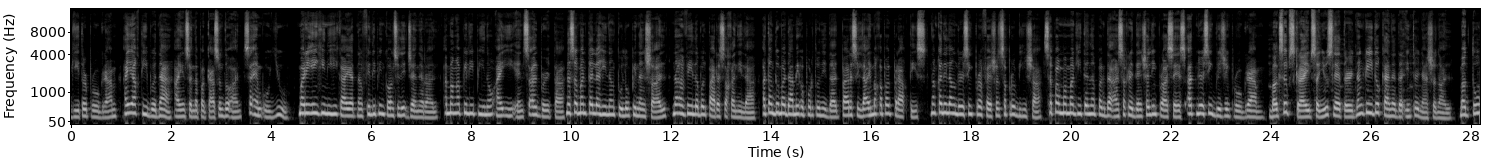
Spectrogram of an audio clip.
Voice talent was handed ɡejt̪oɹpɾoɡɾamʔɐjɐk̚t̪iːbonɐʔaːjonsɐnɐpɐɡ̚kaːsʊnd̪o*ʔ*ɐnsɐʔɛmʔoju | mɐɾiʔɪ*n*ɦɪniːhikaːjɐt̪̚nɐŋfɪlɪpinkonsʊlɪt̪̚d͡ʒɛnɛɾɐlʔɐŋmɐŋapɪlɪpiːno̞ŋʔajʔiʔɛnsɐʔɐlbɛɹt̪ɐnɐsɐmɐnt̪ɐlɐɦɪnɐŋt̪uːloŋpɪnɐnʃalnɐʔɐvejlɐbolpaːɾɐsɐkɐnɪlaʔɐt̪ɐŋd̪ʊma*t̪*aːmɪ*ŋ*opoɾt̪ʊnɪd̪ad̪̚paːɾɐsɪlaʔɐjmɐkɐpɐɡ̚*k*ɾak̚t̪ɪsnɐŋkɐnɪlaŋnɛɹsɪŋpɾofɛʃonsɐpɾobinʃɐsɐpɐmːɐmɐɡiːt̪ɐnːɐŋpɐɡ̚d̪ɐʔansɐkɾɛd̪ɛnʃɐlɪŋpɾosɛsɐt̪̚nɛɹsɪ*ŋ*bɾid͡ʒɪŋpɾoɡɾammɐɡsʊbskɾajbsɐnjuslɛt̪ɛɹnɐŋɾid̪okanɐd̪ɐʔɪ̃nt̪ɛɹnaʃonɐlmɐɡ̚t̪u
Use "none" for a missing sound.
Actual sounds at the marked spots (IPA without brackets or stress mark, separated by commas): ʔ, ŋ, d̪, ŋ, p, ŋ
